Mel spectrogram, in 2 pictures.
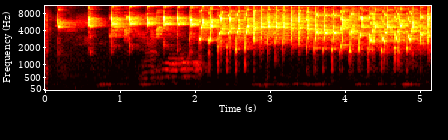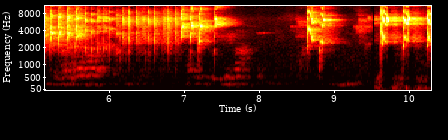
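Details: Lovebird in a long rapid trill: fast, evenly repeated high chattering notes running about six seconds, then a pause and a few short sharp chirps. Used to prompt other lovebirds to trill.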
